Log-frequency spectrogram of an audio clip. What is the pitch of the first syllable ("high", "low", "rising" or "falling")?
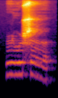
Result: high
